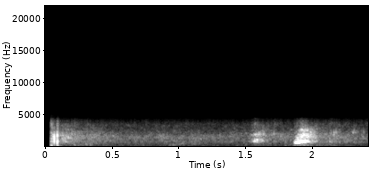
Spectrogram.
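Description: A dog barking: one short bark at the start, then two quick barks near the end.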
